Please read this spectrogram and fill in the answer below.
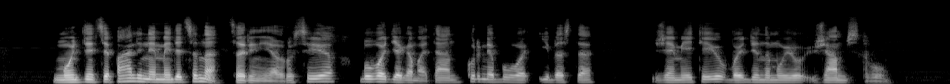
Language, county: Lithuanian, Vilnius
